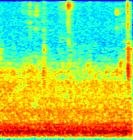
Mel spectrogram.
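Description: Marker writing on a paper sticky note: a few faint, short strokes over quiet room tone.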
